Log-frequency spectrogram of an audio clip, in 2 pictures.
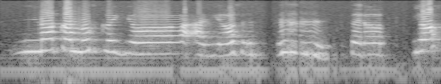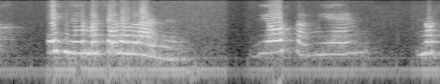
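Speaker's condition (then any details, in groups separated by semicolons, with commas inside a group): Down syndrome; self-described good language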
